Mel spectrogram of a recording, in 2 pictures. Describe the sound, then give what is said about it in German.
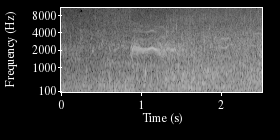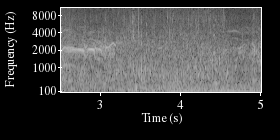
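Sea waves wash over a pebble beach on the northern shore by Tallinn, a steady rushing hiss, while gulls call faintly twice above it. “Im Norden von Tallinn der freie Blick auf das Meer. Kiesstrand, Möwenrufe.”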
